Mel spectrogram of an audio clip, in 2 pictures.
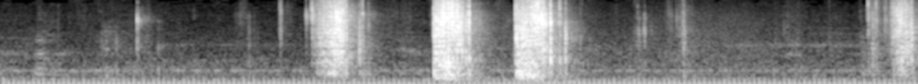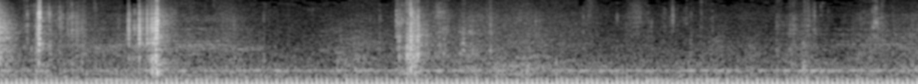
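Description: Duct tape being pulled off the roll and torn in short rips: three quick rips about a second in, another near the three-second mark, then a couple of fainter ones.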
